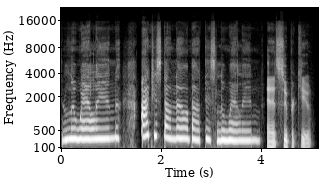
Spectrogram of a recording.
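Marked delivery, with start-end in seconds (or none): 0.0-4.0 small, very high, worried, fretful southern voice. Imitating the wife character saying her husband's name, Kelly Macdonald's mock-concerned southern voice. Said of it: "this concerned kind of voice".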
